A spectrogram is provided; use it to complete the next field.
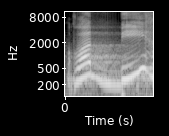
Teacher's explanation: Ra dibunyikan secara tafkhim karena barisnya di atas, maka bacanya tebal. Rabbi, hati-hati baknya jangan kemasukan hidung ya.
